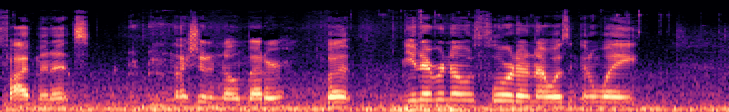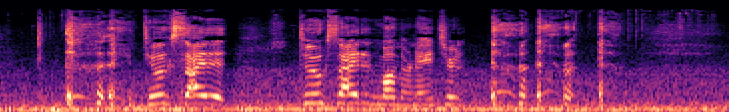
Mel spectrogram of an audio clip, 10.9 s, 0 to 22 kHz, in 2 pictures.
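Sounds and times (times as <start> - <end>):
speech: 0.0 - 4.9, 6.0 - 10.0
steady low rumble of noise: 0.0 - 10.9
person coughing harshly: 5.9 - 6.5, 9.2 - 10.2.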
